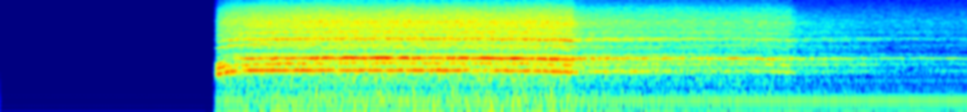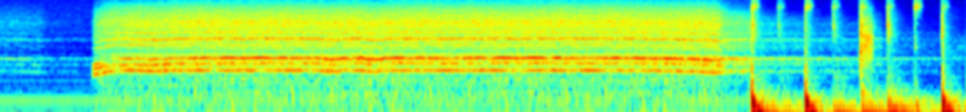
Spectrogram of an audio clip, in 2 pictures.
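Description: Opening of a film song after a short silent gap between tracks: a long held chord of several steady tones with a hiss over it sounds twice, the first fading away and the second holding for about five seconds. A fast, even drum-machine beat starts near the end.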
